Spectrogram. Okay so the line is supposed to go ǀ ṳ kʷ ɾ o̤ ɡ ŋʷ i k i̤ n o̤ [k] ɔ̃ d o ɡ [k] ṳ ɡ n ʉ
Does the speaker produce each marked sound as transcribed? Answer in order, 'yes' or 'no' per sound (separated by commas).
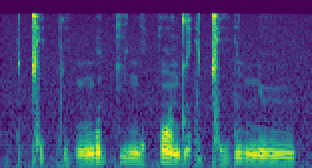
yes, no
